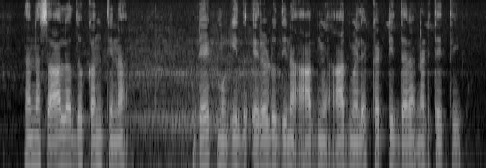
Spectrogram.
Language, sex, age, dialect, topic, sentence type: Kannada, male, 18-24, Dharwad Kannada, banking, question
